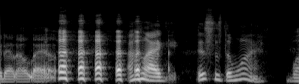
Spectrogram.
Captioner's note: laughter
